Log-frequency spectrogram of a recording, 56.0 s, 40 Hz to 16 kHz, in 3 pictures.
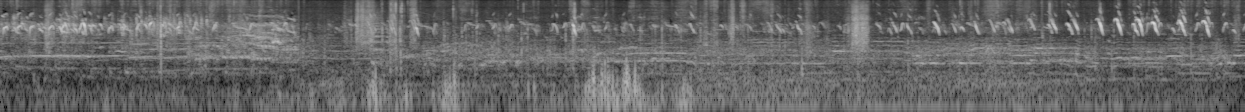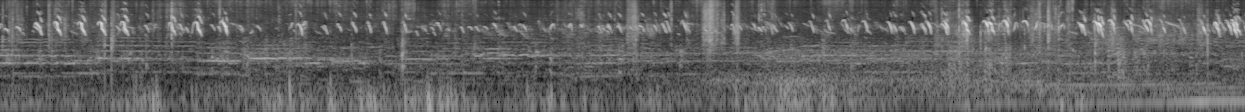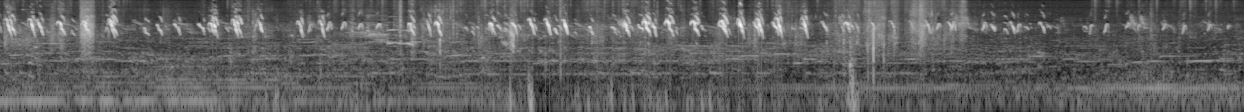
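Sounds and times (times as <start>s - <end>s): adult chickens clucking: 0.0s - 56.0s
chicks peeping: 0.0s - 56.0s.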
